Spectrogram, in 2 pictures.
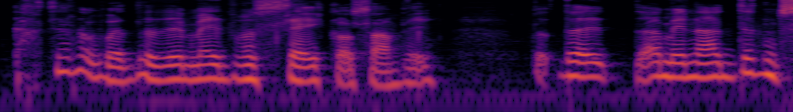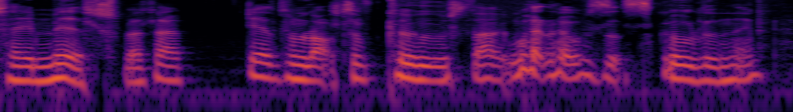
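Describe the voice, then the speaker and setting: An older woman remembers her flying past in a chatty interview and breaks into laughter in places. Her voice sits fairly low. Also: darkish tone, dry recording. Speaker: former pilot. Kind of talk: interview storytelling.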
